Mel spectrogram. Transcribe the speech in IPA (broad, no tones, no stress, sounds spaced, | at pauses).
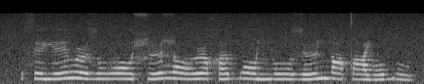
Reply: s e j e β ə˞ z u ɣ ɔ ɕ ø ɮ ɔ ɣ ə˞ χ ə b ɔ ɲ o z ø ɲ ɔ tˤ e j o b u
